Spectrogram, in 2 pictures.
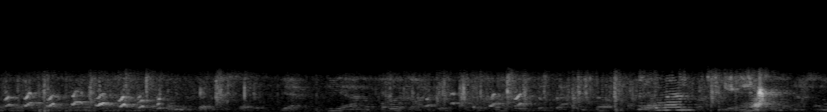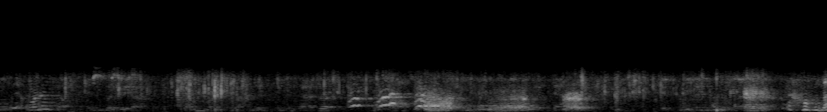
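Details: Puppies aged three weeks and six days whine in overlapping high, wavering cries, with short yips breaking through and a person talking over them.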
